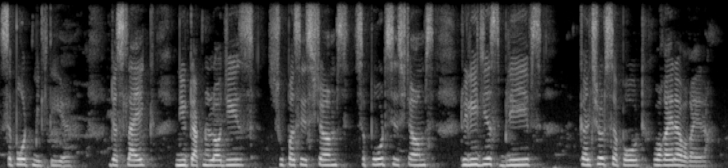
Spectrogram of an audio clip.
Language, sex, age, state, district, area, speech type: Urdu, female, 18-30, Bihar, Gaya, urban, spontaneous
